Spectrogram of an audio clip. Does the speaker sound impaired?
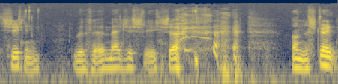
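Yes: tongue cancer; aggressive tongue cancer.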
